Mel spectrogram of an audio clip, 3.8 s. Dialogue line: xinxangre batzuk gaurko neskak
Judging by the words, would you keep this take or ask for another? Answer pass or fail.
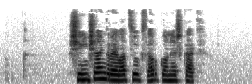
pass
